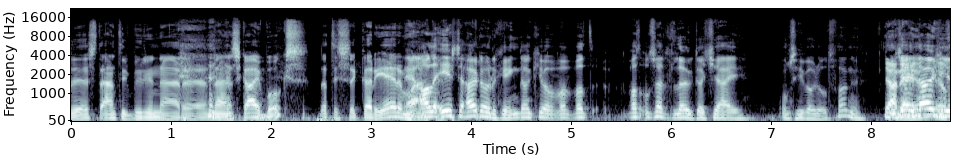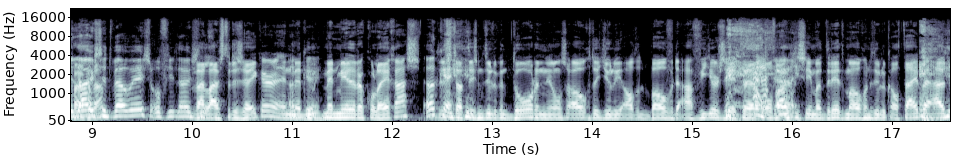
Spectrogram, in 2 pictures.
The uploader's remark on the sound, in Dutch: de vijftigste Pantelic Podcast wordt opgenomen in de ArenA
